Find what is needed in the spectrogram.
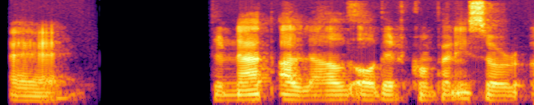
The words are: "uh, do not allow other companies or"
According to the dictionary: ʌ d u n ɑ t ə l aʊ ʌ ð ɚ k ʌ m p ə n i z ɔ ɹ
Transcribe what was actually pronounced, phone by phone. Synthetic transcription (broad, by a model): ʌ d u n ɑ t ə l aʊ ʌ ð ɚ k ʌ m p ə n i s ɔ ɹ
